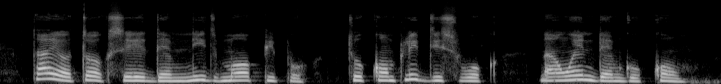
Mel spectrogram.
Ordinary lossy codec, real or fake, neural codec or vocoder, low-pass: Opus, 24 kbps; fake; vocoder, 48 kHz, 128 mel bands, Vocos; 19.8 kHz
